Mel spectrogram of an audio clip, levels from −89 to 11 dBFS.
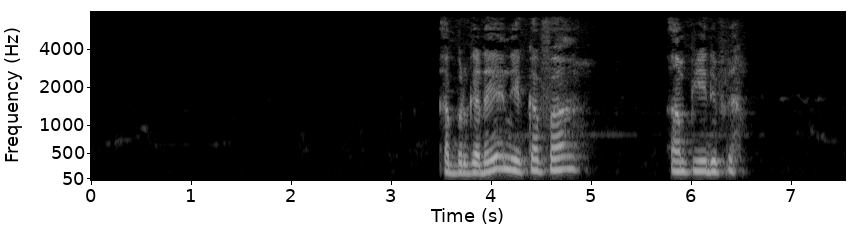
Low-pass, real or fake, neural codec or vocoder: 7.2 kHz; real; none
